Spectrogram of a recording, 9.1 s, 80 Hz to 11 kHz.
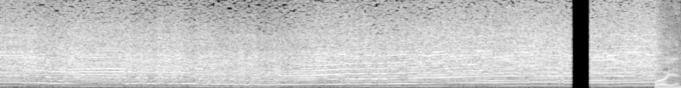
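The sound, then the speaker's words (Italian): A high-pitched 1995 Formula 1 V12 racing engine at Suzuka screams continuously, its harmonic whine dipping and rising as it shifts and revs, loud, with a brief cut near the end. “Cominciamo magari ascoltando, l'abbiamo già fatto questa cosa, ma ogni tanto è, breve, è bene rifarlo, con il suono della Formula 1 V12, 95 Suzuka.”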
